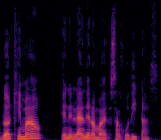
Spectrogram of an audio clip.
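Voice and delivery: ordinary delivery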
